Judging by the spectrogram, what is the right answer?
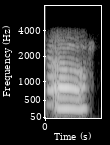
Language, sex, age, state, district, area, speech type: Assamese, female, 18-30, Assam, Lakhimpur, rural, conversation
